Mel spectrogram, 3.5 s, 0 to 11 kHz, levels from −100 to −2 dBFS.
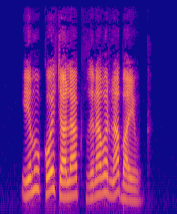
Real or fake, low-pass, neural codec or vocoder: fake; 9.9 kHz; codec, 24 kHz, 0.9 kbps, WavTokenizer, medium speech release version 1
